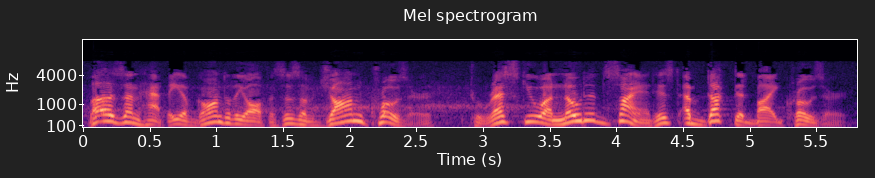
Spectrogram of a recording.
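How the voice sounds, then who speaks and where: A man's voice: mid-range voice, huge pitch swings, moderate pace. A man announcing in a scripted 1950s radio style, with emphatic, dramatic salesmanship. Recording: noisy, muffled 1950s radio recording.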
